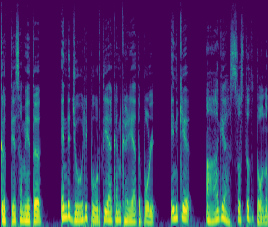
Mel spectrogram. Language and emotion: Malayalam, sad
